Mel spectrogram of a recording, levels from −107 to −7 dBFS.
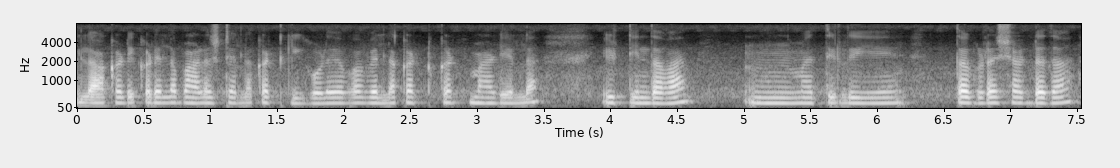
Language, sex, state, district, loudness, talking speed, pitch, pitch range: Kannada, male, Karnataka, Bidar, -22 LUFS, 135 wpm, 195 Hz, 190-205 Hz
